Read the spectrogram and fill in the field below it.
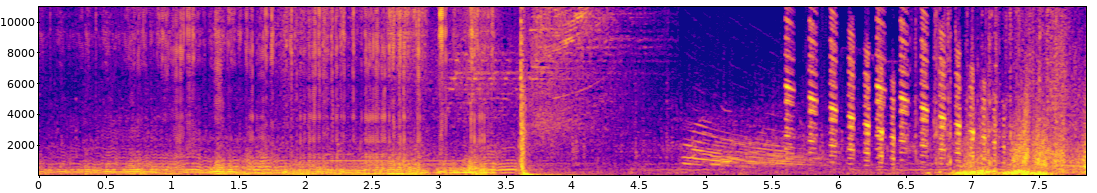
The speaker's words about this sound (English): Those bugs are huge! They can't fit through these bars.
